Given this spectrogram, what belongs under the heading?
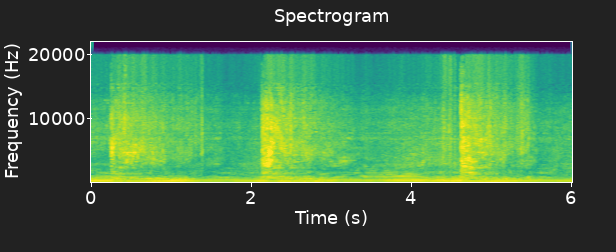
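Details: Wood chipper chipping branches after a broken ear was welded back on; steady engine hum with occasional surges as branches feed through, holding speed. Normal operation under load.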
